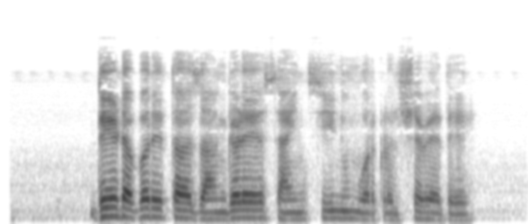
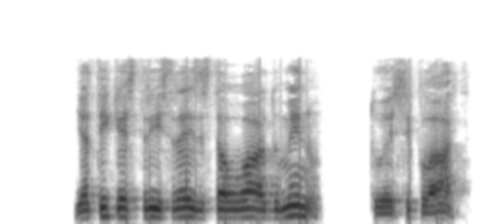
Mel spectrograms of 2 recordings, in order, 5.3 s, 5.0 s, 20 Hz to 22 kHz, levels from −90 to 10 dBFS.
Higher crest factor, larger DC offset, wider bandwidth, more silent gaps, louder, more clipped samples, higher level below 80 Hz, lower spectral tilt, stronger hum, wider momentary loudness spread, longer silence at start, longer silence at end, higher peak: about the same, 20 dB vs 16 dB; neither; first, 9 kHz vs 7.8 kHz; second, none vs 3.30-3.69 s; second, -25 LUFS vs -16 LUFS; neither; second, -72 dBFS vs -50 dBFS; second, -4.5 dB/octave vs -6.5 dB/octave; neither; first, 16 LU vs 8 LU; first, 0.9 s vs 0.75 s; first, 0.6 s vs 0.4 s; second, -6 dBFS vs -2 dBFS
